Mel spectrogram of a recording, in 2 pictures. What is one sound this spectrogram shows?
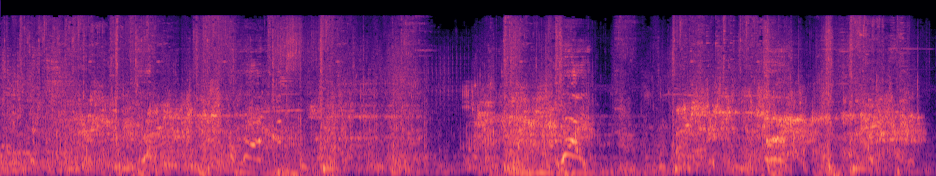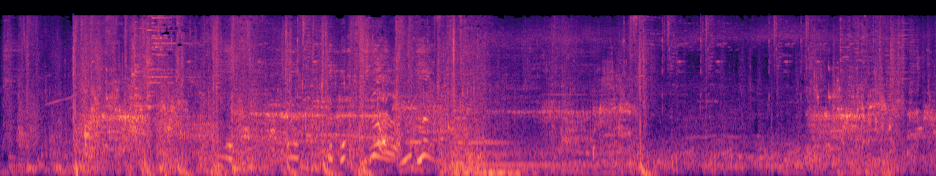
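Weapons clash and magic blasts in a fast fight.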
